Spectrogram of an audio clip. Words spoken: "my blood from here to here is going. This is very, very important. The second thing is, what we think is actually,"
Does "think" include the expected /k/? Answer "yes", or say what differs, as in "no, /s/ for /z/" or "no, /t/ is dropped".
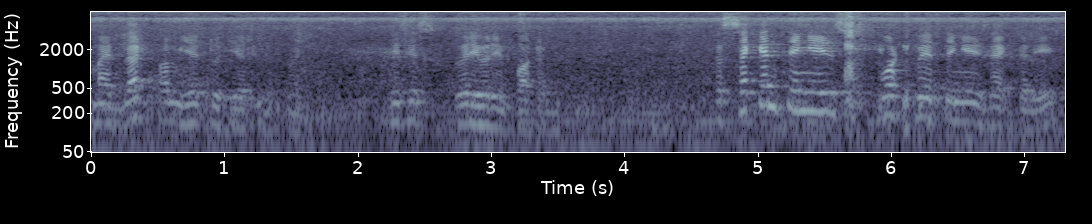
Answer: no, /k/ is dropped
